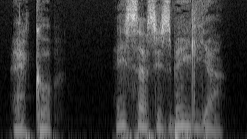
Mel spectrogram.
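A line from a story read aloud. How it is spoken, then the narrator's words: Low voice. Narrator (Italian): disse a bassa voce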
